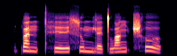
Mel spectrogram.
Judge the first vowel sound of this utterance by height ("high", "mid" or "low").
low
